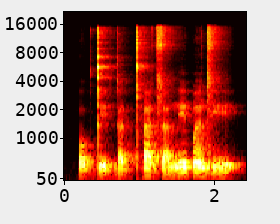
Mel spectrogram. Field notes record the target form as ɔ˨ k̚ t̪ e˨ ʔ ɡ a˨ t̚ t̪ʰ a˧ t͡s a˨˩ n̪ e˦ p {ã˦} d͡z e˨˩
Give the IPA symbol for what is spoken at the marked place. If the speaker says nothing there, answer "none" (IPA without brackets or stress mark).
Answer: ã˦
